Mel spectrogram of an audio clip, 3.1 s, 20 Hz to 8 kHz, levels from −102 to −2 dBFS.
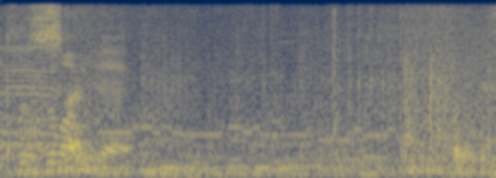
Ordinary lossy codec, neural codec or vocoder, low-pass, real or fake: none; none; 7.2 kHz; real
